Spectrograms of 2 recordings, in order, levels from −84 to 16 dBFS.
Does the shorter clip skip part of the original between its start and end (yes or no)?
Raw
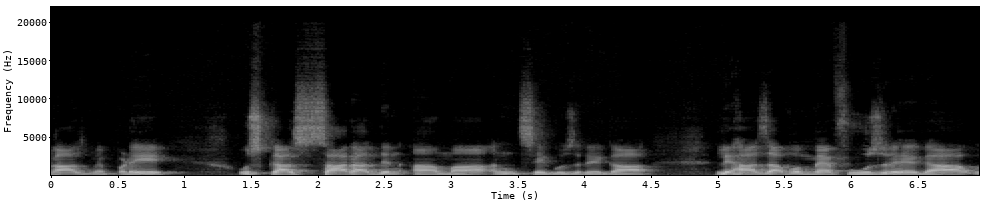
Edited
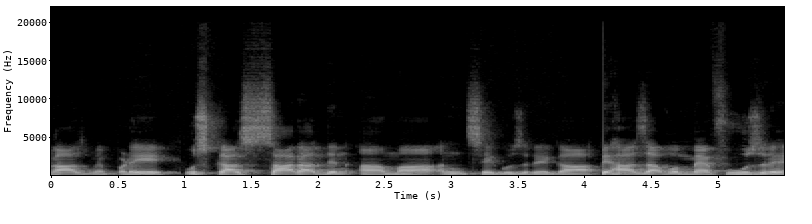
yes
